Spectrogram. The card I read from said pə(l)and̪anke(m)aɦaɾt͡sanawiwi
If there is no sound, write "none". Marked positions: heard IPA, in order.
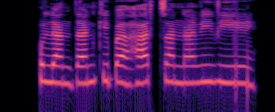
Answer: l, b

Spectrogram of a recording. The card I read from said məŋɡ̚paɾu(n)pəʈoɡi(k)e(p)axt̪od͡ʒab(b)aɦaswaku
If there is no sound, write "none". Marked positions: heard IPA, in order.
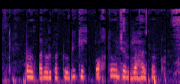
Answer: n, k, p, b

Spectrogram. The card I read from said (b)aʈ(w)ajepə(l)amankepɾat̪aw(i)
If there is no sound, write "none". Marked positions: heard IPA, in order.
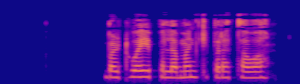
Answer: b, w, l, a

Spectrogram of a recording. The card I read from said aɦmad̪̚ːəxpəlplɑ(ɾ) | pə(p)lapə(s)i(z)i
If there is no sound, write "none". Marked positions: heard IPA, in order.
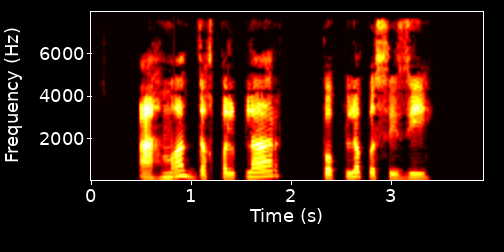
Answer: ɾ, p, s, z

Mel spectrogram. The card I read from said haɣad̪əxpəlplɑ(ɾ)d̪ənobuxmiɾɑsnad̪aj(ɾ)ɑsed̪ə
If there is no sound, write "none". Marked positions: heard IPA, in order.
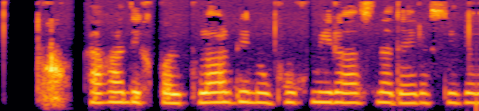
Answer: ɾ, ɾ

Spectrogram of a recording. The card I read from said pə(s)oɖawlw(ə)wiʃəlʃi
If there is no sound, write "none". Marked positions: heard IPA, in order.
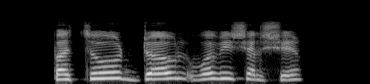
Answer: t͡s, ə

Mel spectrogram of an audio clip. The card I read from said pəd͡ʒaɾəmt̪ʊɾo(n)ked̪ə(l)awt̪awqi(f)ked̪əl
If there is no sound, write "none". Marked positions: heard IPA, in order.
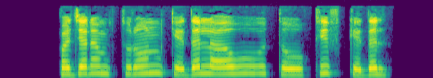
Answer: n, l, f

